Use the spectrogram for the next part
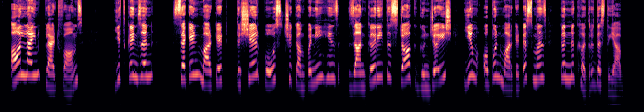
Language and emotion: Kashmiri, neutral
